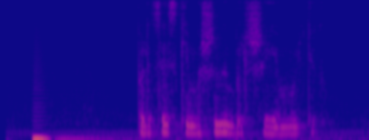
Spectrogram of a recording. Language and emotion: Russian, neutral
